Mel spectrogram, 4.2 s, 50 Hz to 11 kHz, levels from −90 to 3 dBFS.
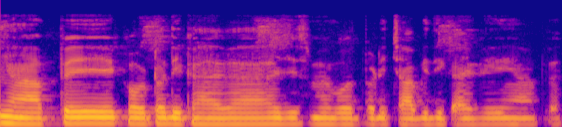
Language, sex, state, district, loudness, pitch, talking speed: Hindi, male, Bihar, Araria, -17 LUFS, 110 Hz, 240 wpm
